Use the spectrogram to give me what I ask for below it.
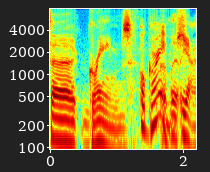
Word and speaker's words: Gramse: care but it's uh grams oh great yeah it's a it's a a not an i oh so I've been calling you Grimes for kind of a while now thanks now I'm embarrassed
